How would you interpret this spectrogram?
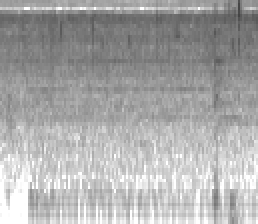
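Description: Steady rain patters down outside a McDonald's restaurant in a continuous soft hiss, with a few heavier thuds of drops near the end and no voices.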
